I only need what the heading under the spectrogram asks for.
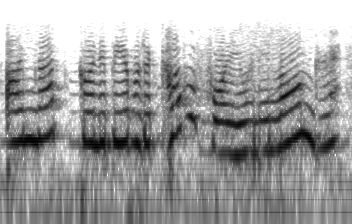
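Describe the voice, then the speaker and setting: Actress doing a nervous young secretary, really high plaintive voice, hesitant, muffled old radio show. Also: female voice, quick pace, natural voice. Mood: hesitant, apologetic. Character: timid, frightened young female secretary. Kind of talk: 1970s radio drama acting. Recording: muffled 1970s radio recording, faint noise.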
